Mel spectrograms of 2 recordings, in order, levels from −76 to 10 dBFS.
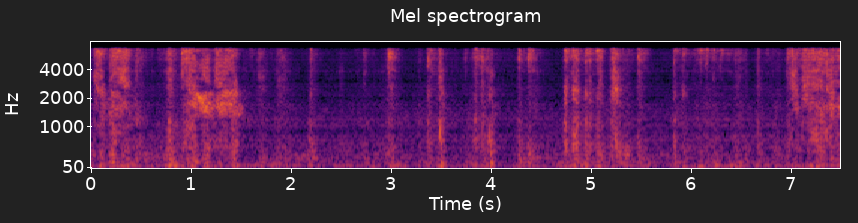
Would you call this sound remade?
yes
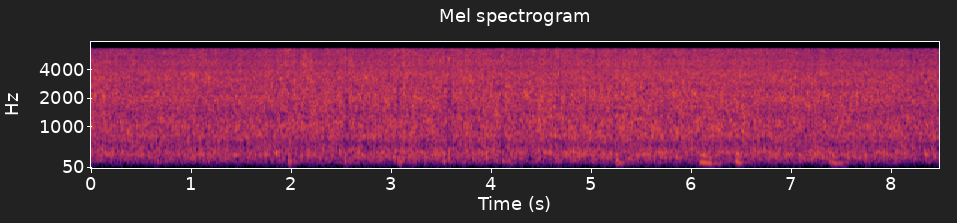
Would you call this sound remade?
yes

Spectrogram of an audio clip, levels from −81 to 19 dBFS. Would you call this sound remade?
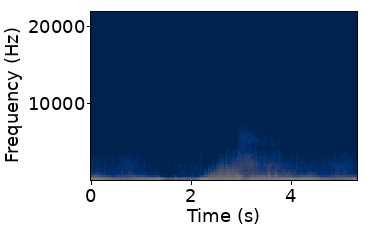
no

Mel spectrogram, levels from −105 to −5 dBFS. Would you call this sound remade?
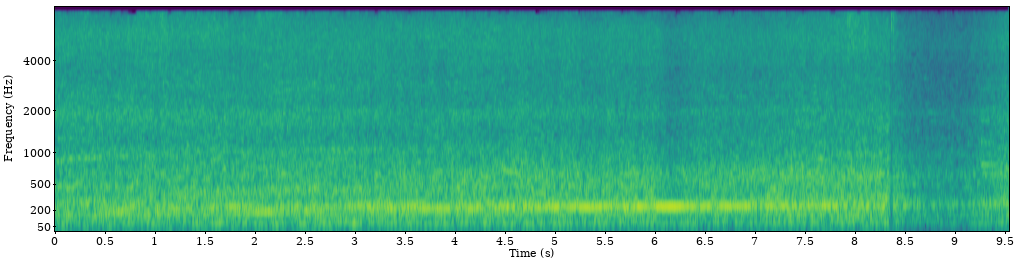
no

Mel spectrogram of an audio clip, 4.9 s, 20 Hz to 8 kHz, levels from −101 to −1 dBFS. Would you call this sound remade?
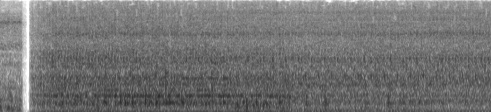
no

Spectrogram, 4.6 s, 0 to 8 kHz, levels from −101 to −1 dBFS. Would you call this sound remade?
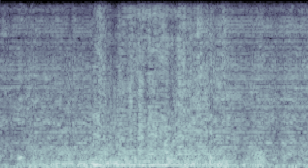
yes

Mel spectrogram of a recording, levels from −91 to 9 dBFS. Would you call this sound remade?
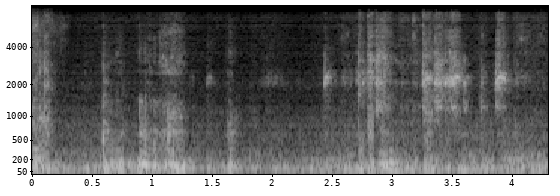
yes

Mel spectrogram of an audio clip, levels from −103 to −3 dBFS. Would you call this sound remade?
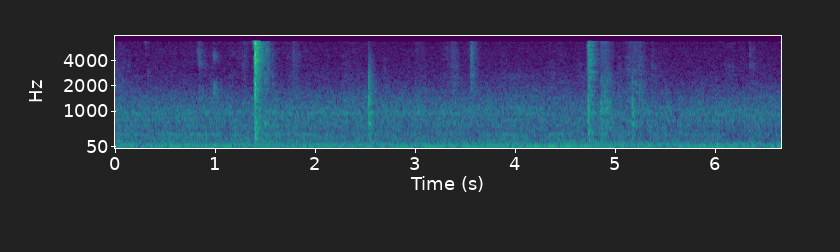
no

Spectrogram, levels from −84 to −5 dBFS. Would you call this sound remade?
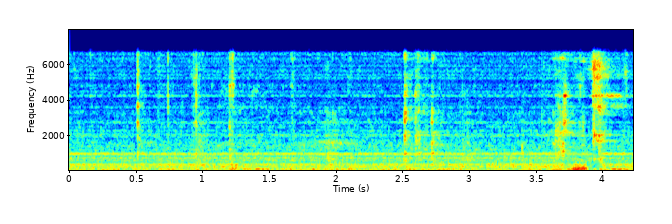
yes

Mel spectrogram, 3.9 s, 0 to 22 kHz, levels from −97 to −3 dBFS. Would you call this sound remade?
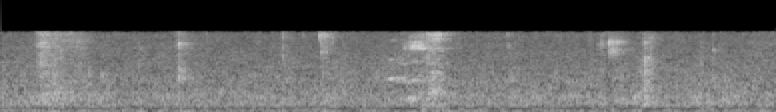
no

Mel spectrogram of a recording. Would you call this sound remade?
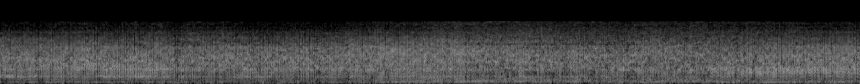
yes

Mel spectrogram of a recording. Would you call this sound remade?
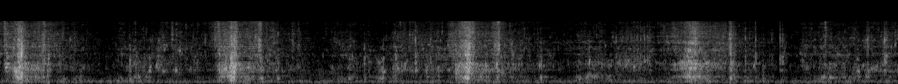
yes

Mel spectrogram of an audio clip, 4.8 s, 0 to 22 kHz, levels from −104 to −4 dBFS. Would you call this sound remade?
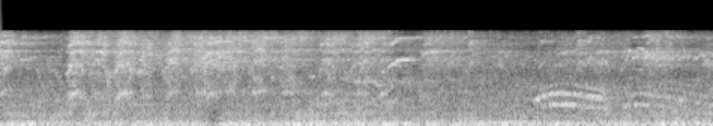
yes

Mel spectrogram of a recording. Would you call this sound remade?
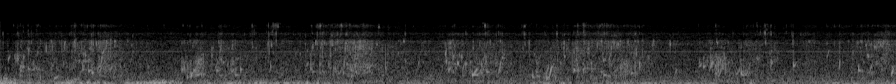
no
